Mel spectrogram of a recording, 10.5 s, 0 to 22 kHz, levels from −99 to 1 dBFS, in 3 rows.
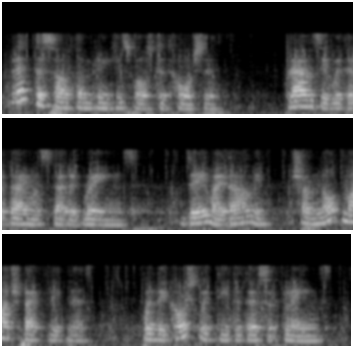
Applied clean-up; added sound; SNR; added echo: neural separator model SepFormer DNS4.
